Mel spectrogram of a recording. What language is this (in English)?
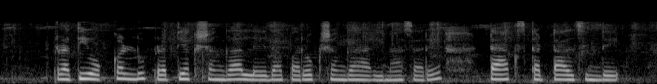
Telugu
